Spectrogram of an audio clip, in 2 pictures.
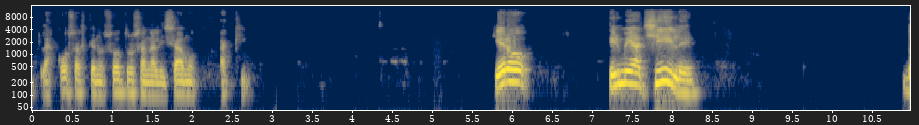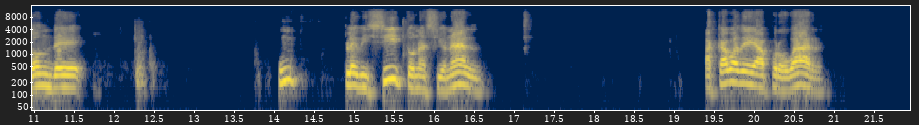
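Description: A middle-aged man speaks with animation over an online call, in short bursts with pauses.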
